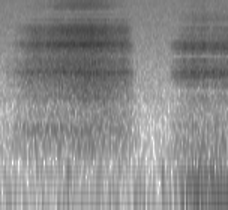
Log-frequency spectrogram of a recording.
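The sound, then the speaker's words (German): A deep, slow breath in and out during a guided morning meditation. A long, airy breath swells and fades, and after a brief pause a second breath follows. “Dann atme hier nochmal tief ein und aus.”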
